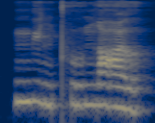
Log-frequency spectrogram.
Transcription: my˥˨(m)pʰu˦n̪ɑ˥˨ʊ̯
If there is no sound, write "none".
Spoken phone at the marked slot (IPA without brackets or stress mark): n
